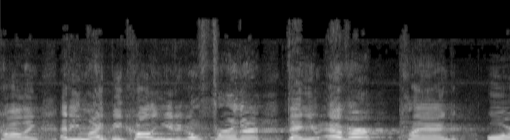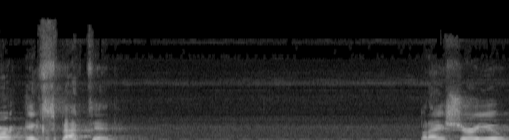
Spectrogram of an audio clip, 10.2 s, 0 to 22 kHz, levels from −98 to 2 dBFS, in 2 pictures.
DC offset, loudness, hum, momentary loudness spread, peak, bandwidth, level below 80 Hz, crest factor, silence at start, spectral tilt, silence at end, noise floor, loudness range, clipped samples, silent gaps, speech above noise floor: under 0.1%; -27 LUFS; none; 15 LU; -8 dBFS; 19 kHz; -76 dBFS; 20 dB; 0 s; -4.5 dB/octave; 0 s; -66 dBFS; 16 LU; under 0.1%; none; 38 dB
